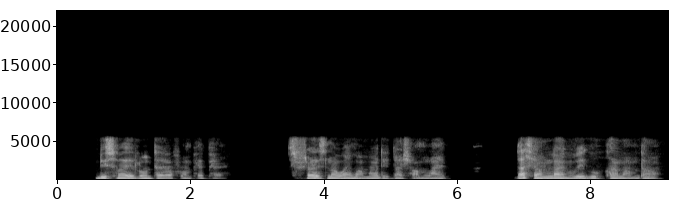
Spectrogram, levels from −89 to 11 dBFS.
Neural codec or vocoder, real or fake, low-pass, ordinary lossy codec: codec, 44.1 kHz, 7.8 kbps, Pupu-Codec; fake; 5.4 kHz; none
